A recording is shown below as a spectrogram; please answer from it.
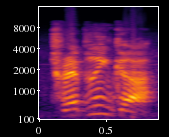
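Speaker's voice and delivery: high, loud shout of the name; calling out. A narrator's reading. Reading the placard to the other train, shouted. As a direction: call it out across the tracks. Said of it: "I called".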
